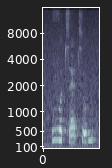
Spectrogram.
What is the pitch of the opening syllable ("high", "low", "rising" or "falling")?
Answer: high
